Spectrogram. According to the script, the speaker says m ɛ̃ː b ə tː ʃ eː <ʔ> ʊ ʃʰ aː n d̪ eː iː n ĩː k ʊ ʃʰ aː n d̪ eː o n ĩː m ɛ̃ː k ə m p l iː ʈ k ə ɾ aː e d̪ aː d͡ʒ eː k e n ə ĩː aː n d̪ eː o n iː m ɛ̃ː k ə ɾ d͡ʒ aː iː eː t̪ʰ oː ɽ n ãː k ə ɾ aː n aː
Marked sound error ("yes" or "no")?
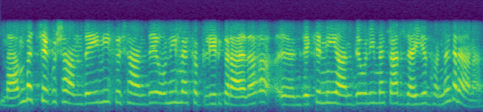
yes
